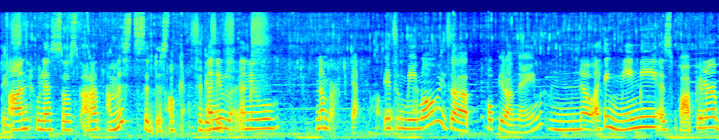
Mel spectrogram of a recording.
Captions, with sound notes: - Okay, (Amharic) is six. - A new number. - Is Mimo a popular name? - No, I think Mimi is popular,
